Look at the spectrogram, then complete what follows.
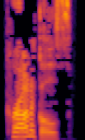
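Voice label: "chronicles", British English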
